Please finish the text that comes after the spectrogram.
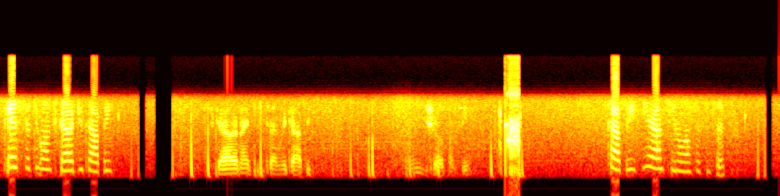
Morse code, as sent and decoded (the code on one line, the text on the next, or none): none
